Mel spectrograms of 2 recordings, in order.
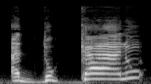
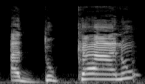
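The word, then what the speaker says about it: الدكان: Si on enlève le alif lam, il se prononce dukkanun. La shedda, elle est que sur le kaf. Mais quand on fait entrer alif lam, il y a deux shedda qui se suivent.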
